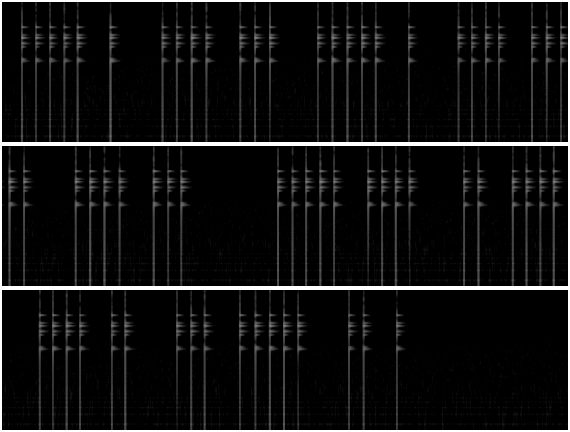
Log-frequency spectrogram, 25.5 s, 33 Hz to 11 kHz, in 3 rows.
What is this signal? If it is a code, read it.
Tap code, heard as taps on a metal pipe, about 5 knocks a second. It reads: VSVUS YIRPF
